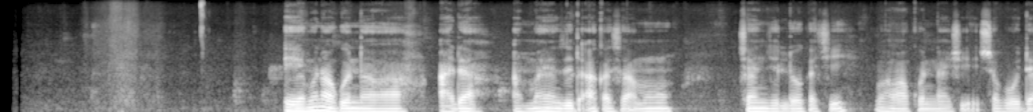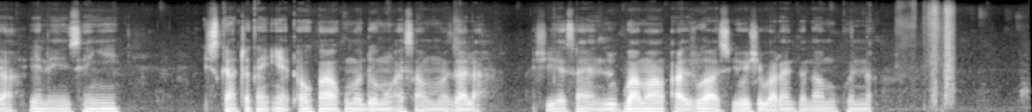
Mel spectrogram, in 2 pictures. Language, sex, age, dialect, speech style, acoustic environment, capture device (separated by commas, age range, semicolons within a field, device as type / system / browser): Hausa, male, 25-34, Nigeria - Kano, happy, silence, mobile / Linux / Chrome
